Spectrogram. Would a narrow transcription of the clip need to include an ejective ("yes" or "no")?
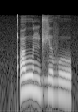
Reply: yes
